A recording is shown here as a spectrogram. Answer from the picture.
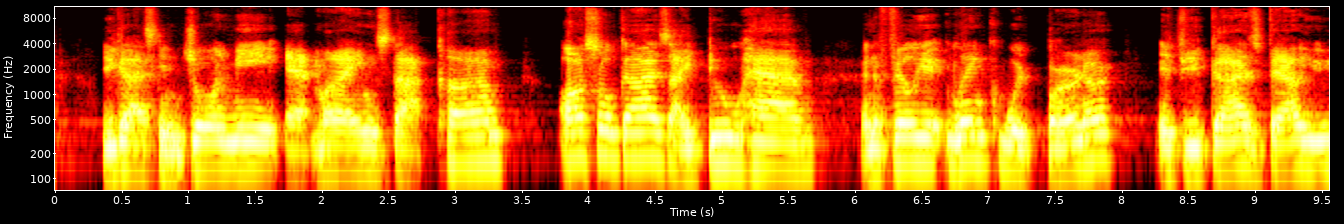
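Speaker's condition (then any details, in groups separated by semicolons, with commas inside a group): No condition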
